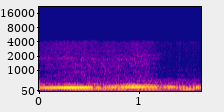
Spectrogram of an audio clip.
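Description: A loud, bass-heavy car rumbles past outside, its deep engine drone steady for a moment before fading slightly as it moves on.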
